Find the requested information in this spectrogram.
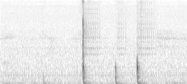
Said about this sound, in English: She'd just be like, she'd knock, obviously, but she it'd be a soft knock. She she does one of those like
